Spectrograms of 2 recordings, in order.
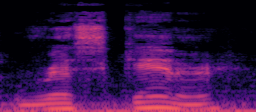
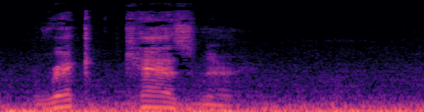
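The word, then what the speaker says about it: Recasner: music legend Fats Domino, Magic NBA player Eldridge Rescanner, or Rec Kanzer, or Kastner, I'm sorry. Let me repronounce his name because I think I just slaughtered his name.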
